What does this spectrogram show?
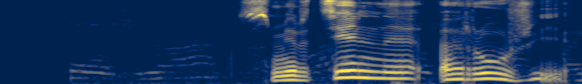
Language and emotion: Russian, positive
